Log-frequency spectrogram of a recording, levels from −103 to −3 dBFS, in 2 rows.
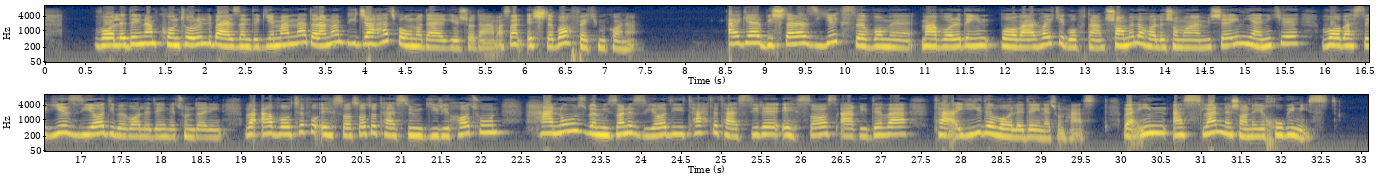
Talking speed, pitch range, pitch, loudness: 120 wpm, 215-270 Hz, 240 Hz, -12 LUFS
